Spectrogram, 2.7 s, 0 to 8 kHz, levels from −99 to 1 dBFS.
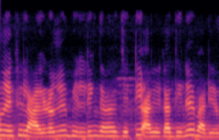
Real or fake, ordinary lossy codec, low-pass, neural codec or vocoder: real; none; 7.2 kHz; none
